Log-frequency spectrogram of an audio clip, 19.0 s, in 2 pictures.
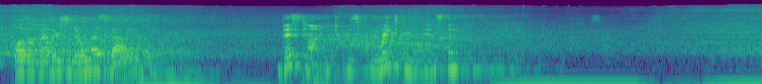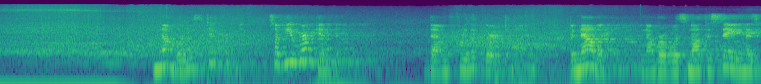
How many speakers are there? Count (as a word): three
